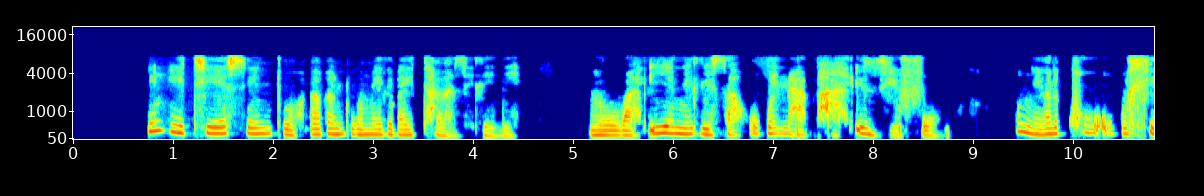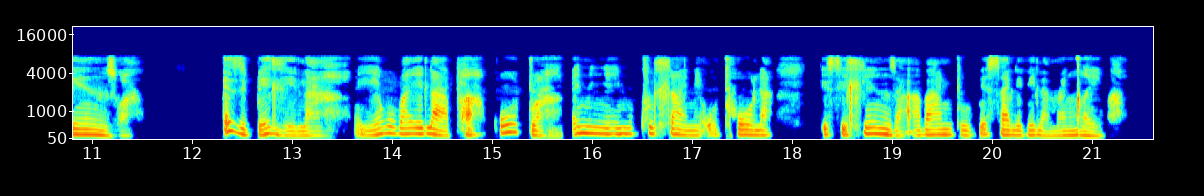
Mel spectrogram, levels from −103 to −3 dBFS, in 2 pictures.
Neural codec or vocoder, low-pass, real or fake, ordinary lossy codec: none; 7.2 kHz; real; MP3, 96 kbps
